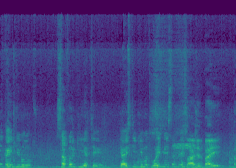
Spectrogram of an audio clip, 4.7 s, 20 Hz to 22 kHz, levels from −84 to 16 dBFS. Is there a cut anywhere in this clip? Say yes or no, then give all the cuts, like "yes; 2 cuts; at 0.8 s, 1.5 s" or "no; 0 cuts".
no; 0 cuts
